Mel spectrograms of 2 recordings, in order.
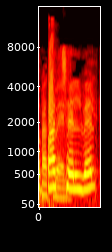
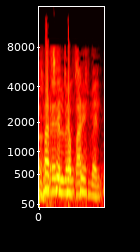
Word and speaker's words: Pachelbel: A ver si alguien me sabe decir alguna obra de Pachelbel, escrito Pachelbel, que muchas veces lo vemos escrito Pachelbel. – Yo hasta que aprendí a decir Pachelbel era como, ah, esto se dice así.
